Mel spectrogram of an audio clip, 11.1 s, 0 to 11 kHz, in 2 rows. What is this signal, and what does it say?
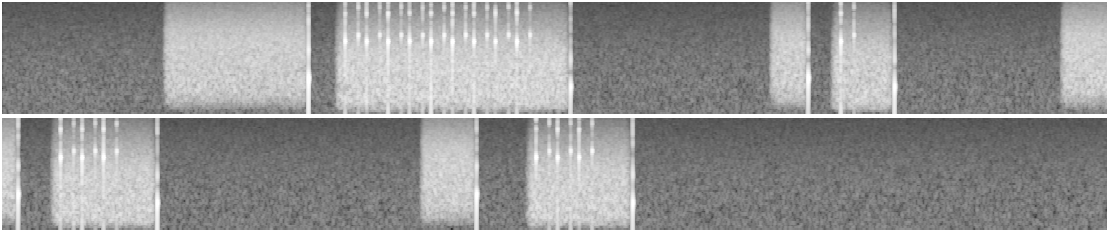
Pulse dialling, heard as a rotary dial, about 9 pulses a second. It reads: 9 1 3 3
